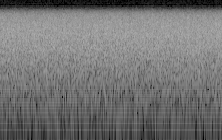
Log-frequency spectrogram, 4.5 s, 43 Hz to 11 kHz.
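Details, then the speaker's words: Ultrasound recording of a healthy bearing with an Ultraprobe 15000: smooth, even rushing hiss with a uniform sound pattern, no clicks, crackles or rhythmic bursts; normal bearing. "and when you look at it the sound pattern you can expect nice uniform"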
